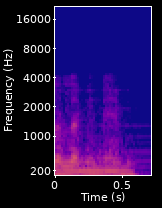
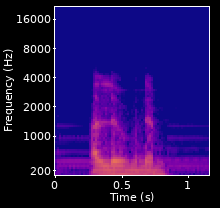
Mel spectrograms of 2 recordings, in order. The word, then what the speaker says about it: aluminum: guys look nice and aluminium no not aluminium aluminum I need to really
